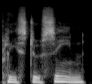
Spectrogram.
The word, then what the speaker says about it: Pleistocene: Pleistocene is pronounced Pleistoscene, and they still argue about what set it off.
